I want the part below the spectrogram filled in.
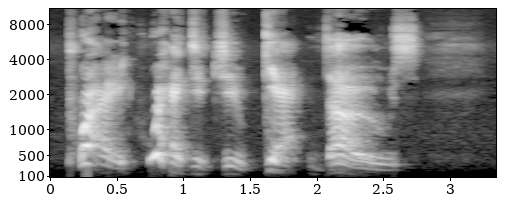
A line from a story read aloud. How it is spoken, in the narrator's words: hisses, his voice more sinister than any sound even the most wicked among men could hope to make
